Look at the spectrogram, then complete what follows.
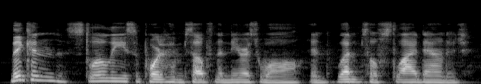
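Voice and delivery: ordinary delivery, nothing marked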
